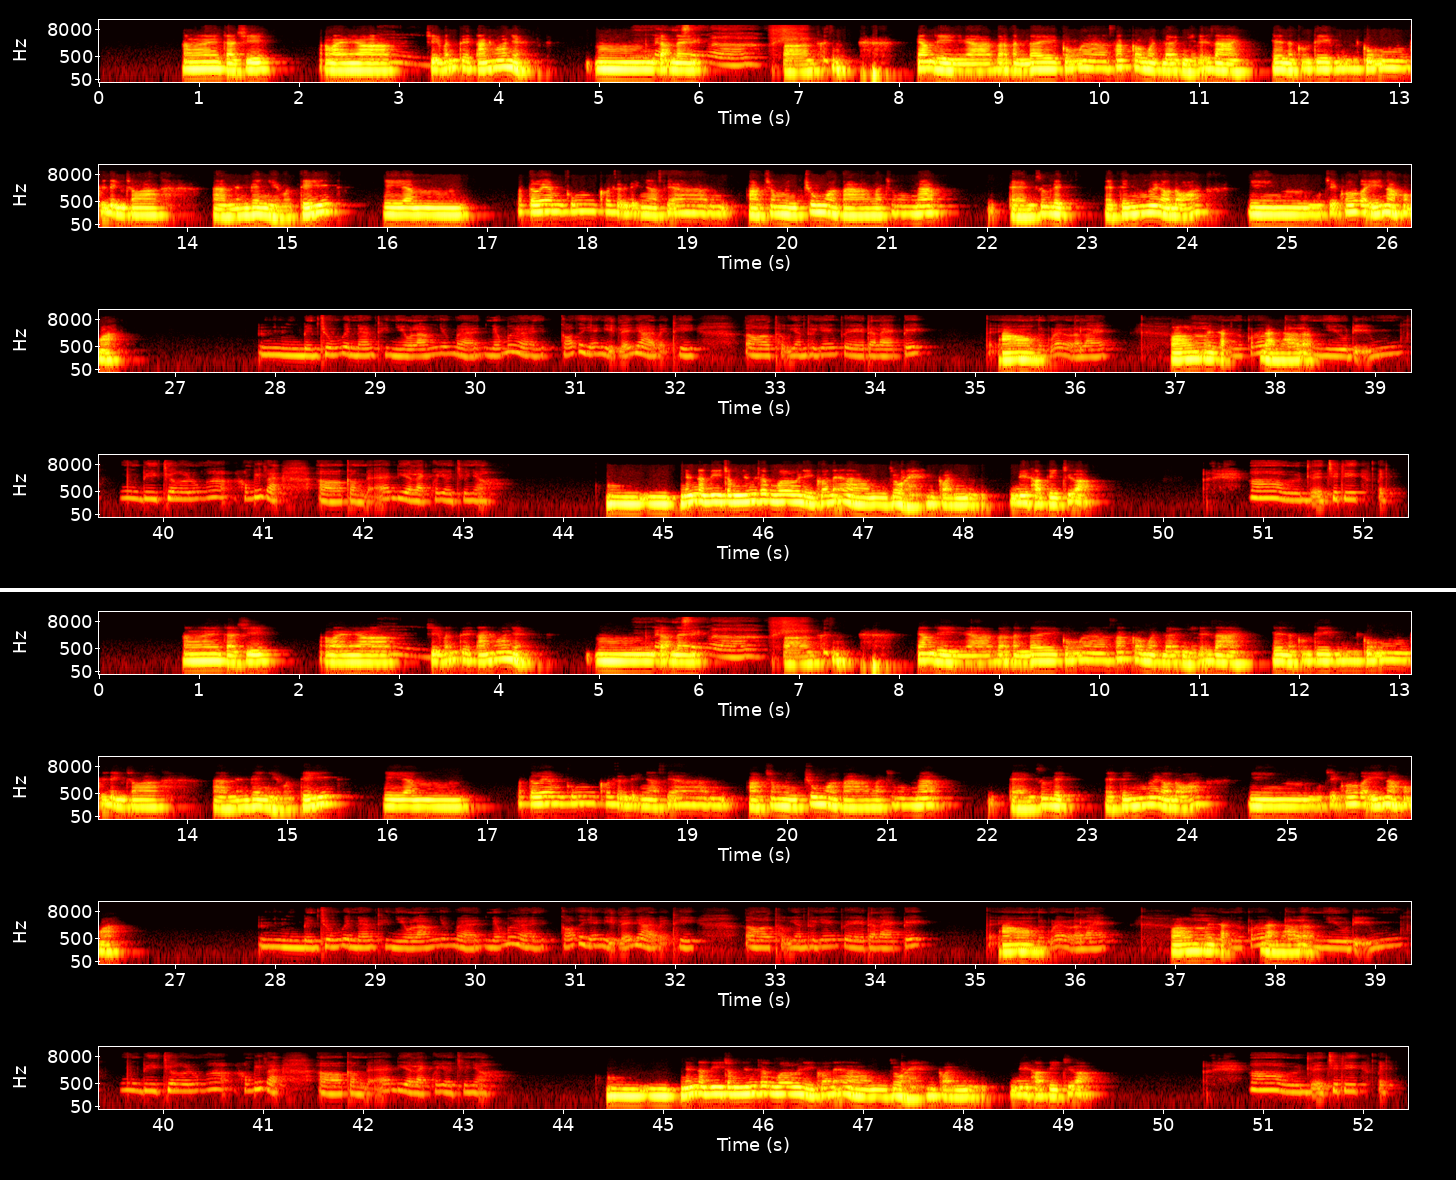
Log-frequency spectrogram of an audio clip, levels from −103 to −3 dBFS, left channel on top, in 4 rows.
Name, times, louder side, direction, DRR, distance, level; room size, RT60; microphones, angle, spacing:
voice 1, 0.8-1.8 2.2-3.0 3.3-4.3 5.0-6.0 6.8-7.5 7.8-7.9 8.2-13.9 14.3-15.5 16.0-16.9 17.3-21.6 22.2-22.9 23.2-24.3 24.6-26.5 35.2-35.7 37.0-37.5 37.9-38.4 44.4-49.3, left 3 dB, 85° left, 0.8 m, -25 dB
voice 2, 2.8-3.4 5.3-7.1 27.8-34.5 35.1-36.3 36.7-39.3 39.6-43.4 50.4-52.2, left 1 dB, 20° left, 1.3 m, -43 dB
17.0 x 5.9 x 5.3 m
head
